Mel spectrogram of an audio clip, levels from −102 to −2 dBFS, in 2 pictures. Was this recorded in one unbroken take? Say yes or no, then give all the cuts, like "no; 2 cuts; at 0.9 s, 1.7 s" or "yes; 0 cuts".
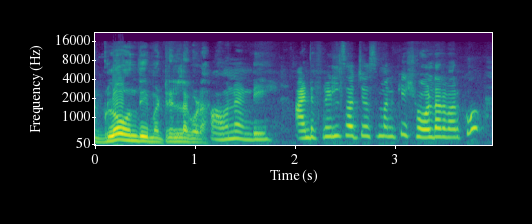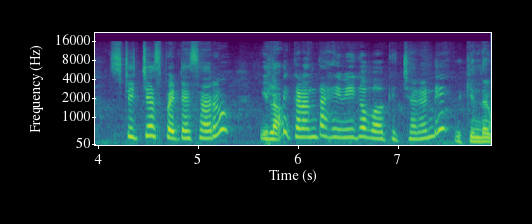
no; 2 cuts; at 1.9 s, 5.9 s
